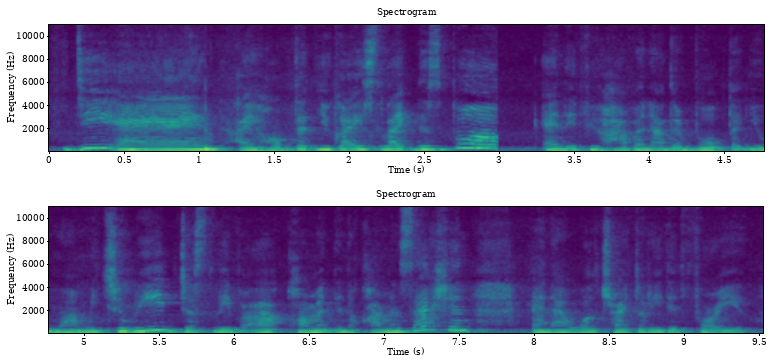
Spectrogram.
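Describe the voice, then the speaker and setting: A woman hosting a read-aloud for children, reading picture books in an expressive, deliberate bedtime storytelling style. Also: medium pitch. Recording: roomy echo, faint background noise.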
